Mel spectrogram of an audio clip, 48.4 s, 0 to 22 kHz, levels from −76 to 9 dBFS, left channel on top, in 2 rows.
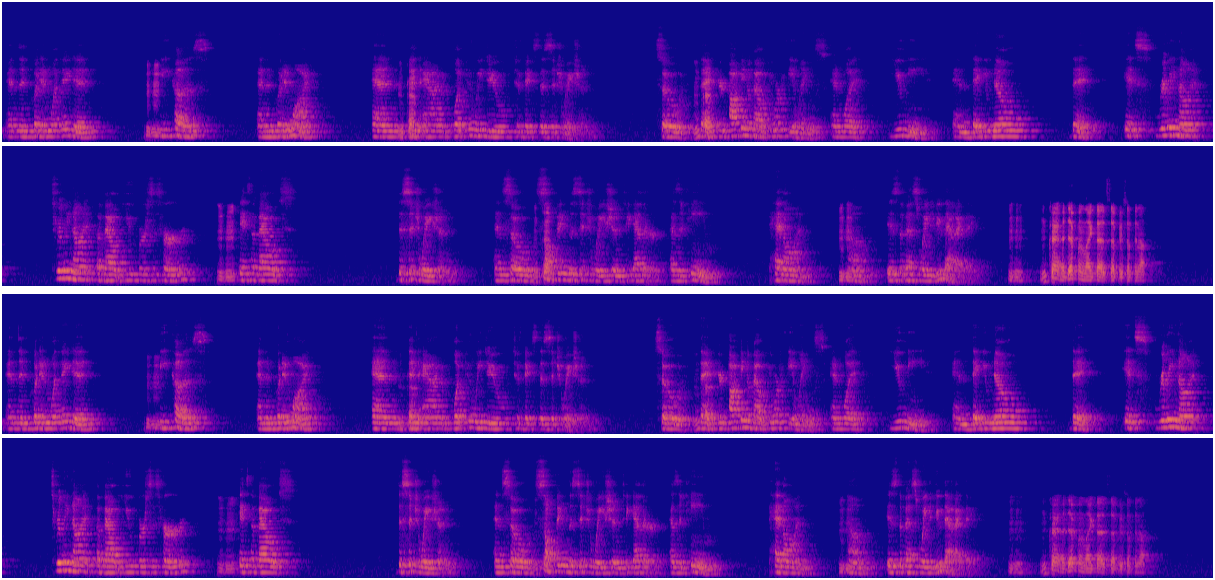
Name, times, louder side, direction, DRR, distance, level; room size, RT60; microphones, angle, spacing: voice 1, 0.1-1.8 3.2-4.1 5.1-6.2 7.4-11.6 13.1-13.6 14.0-17.1 17.7-18.5 19.0-20.4 21.4-21.6 22.4-23.8 25.3-27.9 29.0-30.0 32.2-33.2 34.1-37.3 37.6-38.4 39.6-40.3 41.1-41.5 41.9-43.6, right 1 dB, 85° right, -2 dB, 2.6 m, -31 dB
voice 2, 2.9-3.2 7.9-8.3 13.8-14.3 28.5-28.9 34.8-35.2 41.0-41.3 44.3-44.6 45.0-47.1, left 4 dB, 35° left, 11 dB, 0.3 m, -32 dB
9.1 x 7.2 x 2.6 m, 0.95 s
head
